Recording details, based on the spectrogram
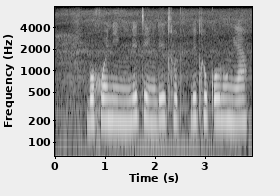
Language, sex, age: Southern Sotho, female, 19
